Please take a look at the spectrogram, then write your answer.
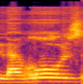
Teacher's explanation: All the r sound in French is produced with the uvula.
